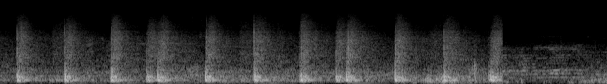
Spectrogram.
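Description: Boots stamp in step as a group of soldiers marches.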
